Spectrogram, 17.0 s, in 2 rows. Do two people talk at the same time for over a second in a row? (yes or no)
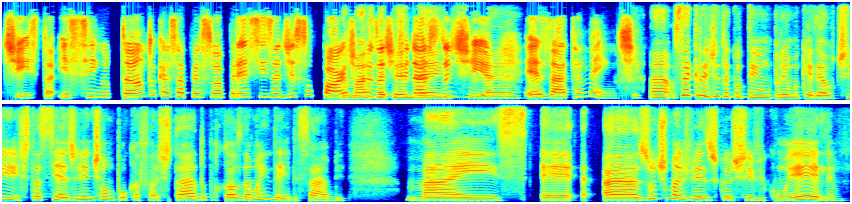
yes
